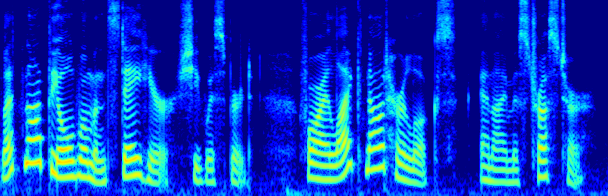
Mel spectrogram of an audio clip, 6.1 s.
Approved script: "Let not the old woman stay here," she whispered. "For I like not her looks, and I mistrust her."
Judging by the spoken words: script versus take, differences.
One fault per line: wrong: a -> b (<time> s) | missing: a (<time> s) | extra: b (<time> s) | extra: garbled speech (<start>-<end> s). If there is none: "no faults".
no faults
